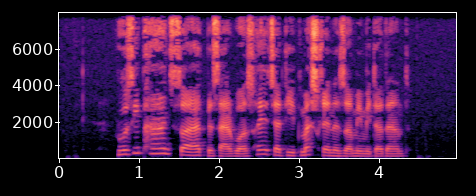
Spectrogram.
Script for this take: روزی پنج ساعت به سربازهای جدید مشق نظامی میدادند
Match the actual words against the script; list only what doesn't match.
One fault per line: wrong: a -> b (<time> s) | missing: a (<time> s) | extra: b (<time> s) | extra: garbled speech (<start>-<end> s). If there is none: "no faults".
no faults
